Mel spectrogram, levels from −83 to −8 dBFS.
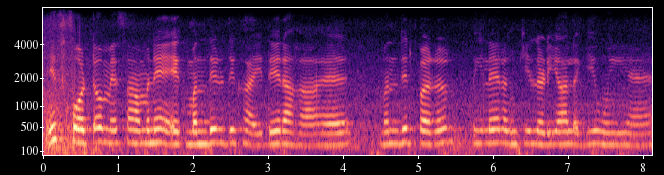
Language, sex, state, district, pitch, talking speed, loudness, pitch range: Hindi, female, Haryana, Jhajjar, 210 Hz, 140 wpm, -19 LUFS, 200-225 Hz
